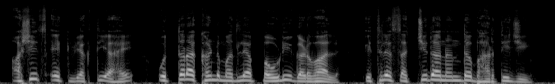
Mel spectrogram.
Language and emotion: Marathi, neutral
